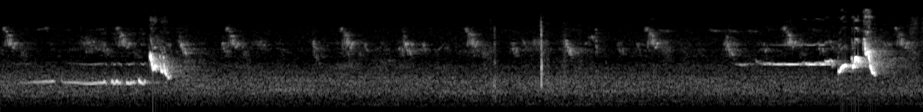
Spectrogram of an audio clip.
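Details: Korean bush warbler moving busily through bamboo sings twice: first a low, level whistle ending in a loud twisting flourish, then after a pause a higher whistle with the same flourish. Faint distant chirps of other birds continue throughout.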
